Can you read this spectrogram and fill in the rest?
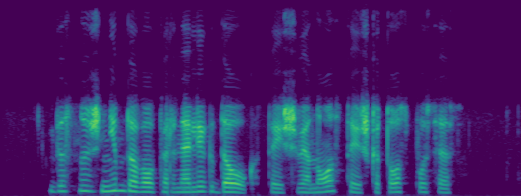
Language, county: Lithuanian, Marijampolė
